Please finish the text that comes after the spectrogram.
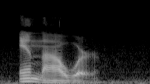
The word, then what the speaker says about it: hour: Hour, an hour. Notem que em hour não estamos pronunciando o H como um R.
